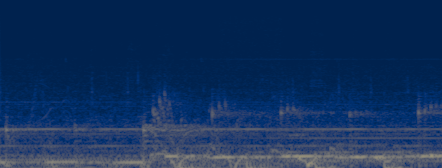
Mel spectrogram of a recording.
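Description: Improvised ambient music from processed electric guitar and electronics: steady high drones, then low sliding pitches coming in about a second and a half in and settling into a held low tone.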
